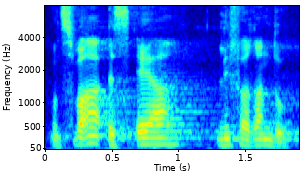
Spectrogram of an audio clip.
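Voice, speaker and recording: A man's voice: mid-range voice, normal speed. A male pastor with a German accent preaching a sermon, telling a Bible story in casual slang and acting out the characters' lines. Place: church hall. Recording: long church hall reverb.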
